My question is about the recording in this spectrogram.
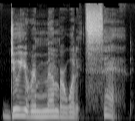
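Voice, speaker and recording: A woman voicing a smooth, confiding middle-aged male television psychic medium, in a dry recording. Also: on the low side, fairly even intonation, moderate pace, dark tone, no room sound, close to an everyday voice. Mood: probing.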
